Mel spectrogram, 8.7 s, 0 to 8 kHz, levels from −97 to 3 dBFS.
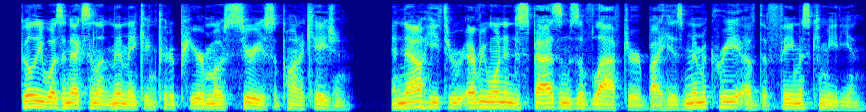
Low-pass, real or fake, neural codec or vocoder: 7.2 kHz; real; none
